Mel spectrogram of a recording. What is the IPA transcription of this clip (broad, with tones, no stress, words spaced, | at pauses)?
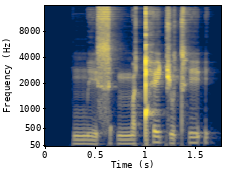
mːi˨s | mːa˨ǃʰe˦cu˨ tʰi˦ʔ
